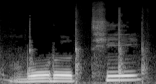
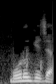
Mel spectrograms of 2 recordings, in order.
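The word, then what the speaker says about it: mortgage: 모르티기지. 티 발음은 묵음이고요. 모르기지 아세요?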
